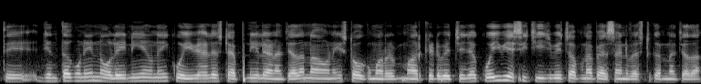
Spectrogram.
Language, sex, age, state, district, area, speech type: Dogri, male, 18-30, Jammu and Kashmir, Samba, rural, spontaneous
